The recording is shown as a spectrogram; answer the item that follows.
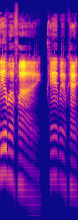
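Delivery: put-on nasal voice with nose pinched. Mocking how the audiobook narrator reads Neville's lines, Jim Dale's pinched-nose Neville. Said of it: "holding his nose the entire time".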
